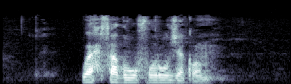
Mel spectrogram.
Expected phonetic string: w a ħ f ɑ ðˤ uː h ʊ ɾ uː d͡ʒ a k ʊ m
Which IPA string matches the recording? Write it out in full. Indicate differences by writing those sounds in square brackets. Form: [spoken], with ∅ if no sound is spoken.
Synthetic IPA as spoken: w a ħ f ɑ ðˤ uː [f] ʊ ɾ uː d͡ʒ a k ʊ m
